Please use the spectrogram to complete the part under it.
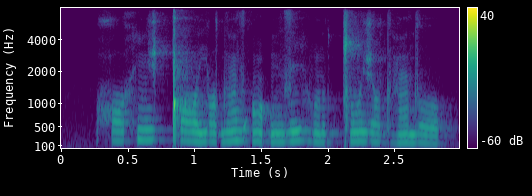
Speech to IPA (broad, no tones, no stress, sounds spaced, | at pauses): x ɔ x ĩ ʒ ǃ ɔ j ɔ d æ̃ z ʔ ɔ̃ ʔ ĩ z i ɦ õ r ǀ õ ʒ ɔ dʱ æ̃ d o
